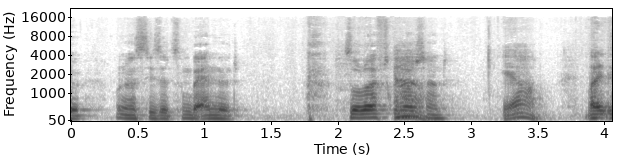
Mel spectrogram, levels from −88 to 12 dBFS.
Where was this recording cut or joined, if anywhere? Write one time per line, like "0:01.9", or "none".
0:02.0
0:02.4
